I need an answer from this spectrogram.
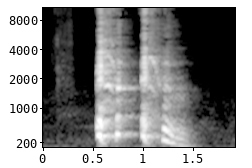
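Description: Coughing from a tickle in the throat: two short, fairly loud coughing bursts, each breaking into a couple of rough pulses, heard alone with silence around them.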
